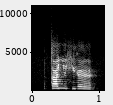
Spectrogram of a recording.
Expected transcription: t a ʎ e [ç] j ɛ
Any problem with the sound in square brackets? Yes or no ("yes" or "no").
no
